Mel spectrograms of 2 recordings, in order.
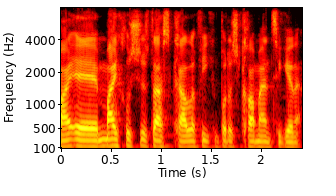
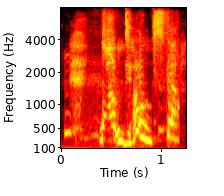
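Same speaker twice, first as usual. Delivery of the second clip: much higher, bursting into laughter; laughing; 3 dB louder, much slower than usual. Real, not acted. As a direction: laugh through the words, overjoyed. Mate laughing, cutting in on him.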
